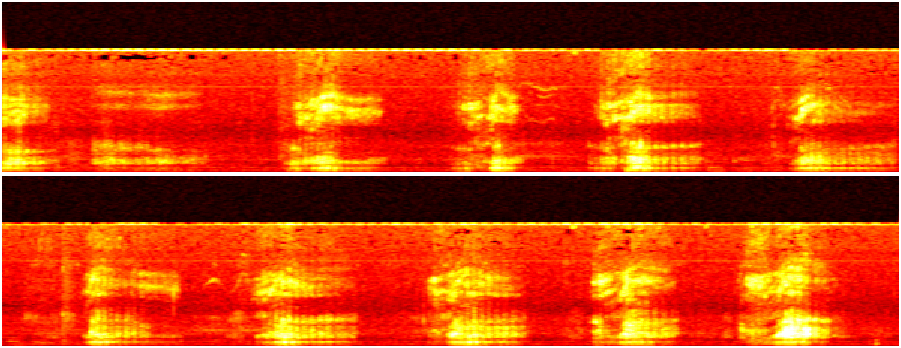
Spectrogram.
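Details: An angry dog, recorded on a Motorola X Android phone, growls in rough rasping bursts roughly every second, rising and falling like a boat engine trying to start, about ten pulses in a row.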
